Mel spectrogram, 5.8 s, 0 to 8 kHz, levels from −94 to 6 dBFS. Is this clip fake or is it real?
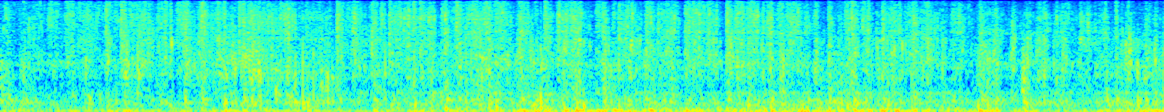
real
